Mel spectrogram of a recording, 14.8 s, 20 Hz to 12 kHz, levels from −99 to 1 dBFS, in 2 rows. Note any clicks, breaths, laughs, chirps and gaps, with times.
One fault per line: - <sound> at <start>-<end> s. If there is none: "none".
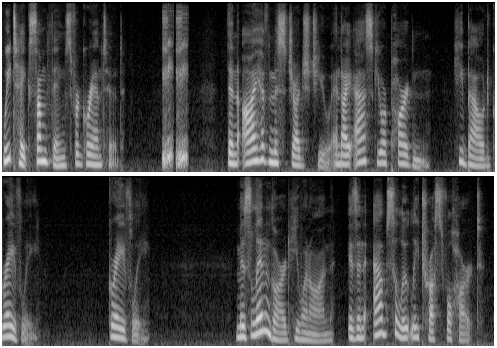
- laugh at 2.4-2.8 s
